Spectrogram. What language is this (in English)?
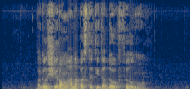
Lithuanian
